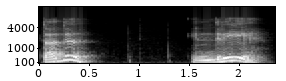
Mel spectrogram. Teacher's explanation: तत है और इसके बाद स्वर आ गया स्वर आ गया तो क्या हो जाएगा त का द हो जाएगा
